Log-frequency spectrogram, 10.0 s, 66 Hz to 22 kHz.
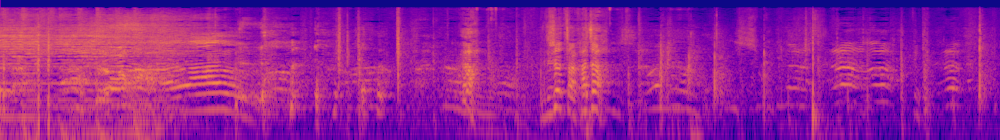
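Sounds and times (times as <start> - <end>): person coughing: 2.3 - 4.0.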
